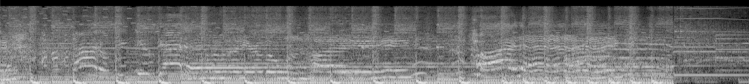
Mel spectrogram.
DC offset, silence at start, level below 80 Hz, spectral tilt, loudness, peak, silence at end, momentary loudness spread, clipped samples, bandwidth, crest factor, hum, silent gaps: under 0.1%; 0 s; -16 dBFS; -4.5 dB/octave; -12 LUFS; -2 dBFS; 0 s; 3 LU; under 0.1%; 16.5 kHz; 10 dB; none; none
